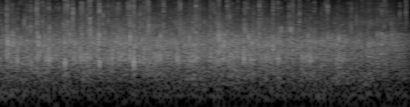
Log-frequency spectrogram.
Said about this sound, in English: That's a halfway applause.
